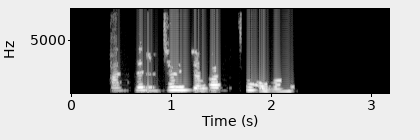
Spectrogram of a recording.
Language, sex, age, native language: Icelandic, male, 12, Icelandic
